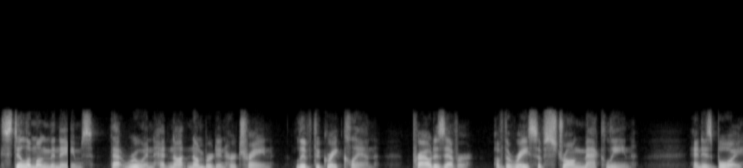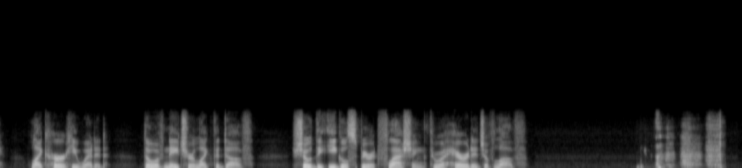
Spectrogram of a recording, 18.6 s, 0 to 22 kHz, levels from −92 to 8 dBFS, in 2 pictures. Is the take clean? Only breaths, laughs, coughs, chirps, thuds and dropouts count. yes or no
no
